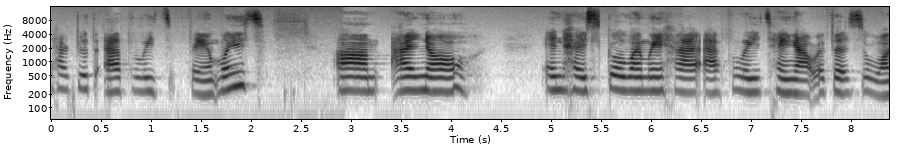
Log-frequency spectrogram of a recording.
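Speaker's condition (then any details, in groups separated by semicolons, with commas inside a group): Cerebral palsy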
